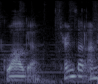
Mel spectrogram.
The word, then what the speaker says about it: Gaeilge: So the Irish language is sometimes referred to as Gaeilge, pronounced Gwalga. Turns out I'm not even doing that right. Gwalga.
